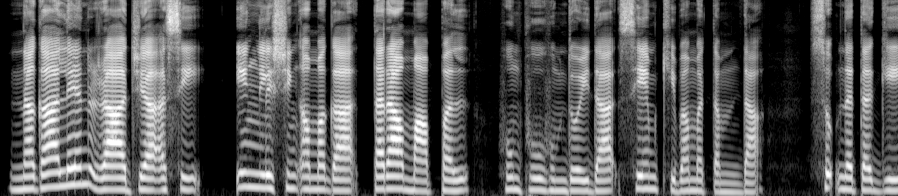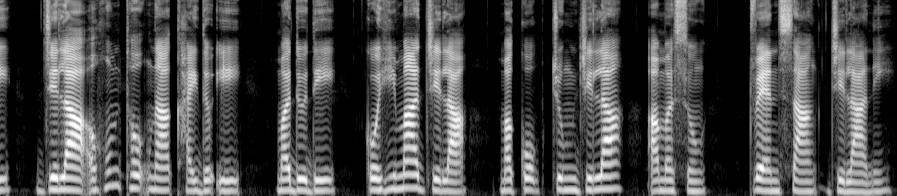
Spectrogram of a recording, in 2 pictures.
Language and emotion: Manipuri, neutral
